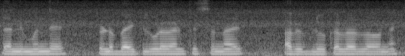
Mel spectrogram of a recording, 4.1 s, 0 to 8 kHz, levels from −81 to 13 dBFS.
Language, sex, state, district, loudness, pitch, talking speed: Telugu, male, Telangana, Mahabubabad, -14 LUFS, 130 Hz, 160 wpm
